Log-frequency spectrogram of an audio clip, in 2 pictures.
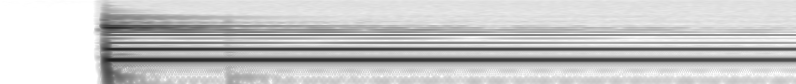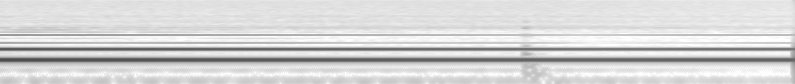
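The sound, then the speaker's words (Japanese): A single plucked bass string sounds one basic note. It has a sharp attack and a clean, almost pure tone, and it rings alone and fades slowly over about seven seconds. “弦を弾くのを聴いててもらいたいんだ。じゃあまず一番基本の音から。”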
